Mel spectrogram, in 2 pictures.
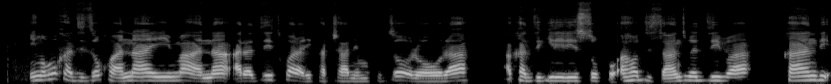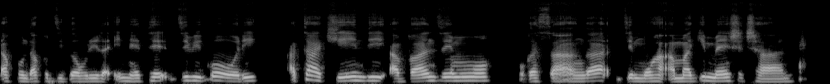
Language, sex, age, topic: Rundi, female, 18-24, agriculture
